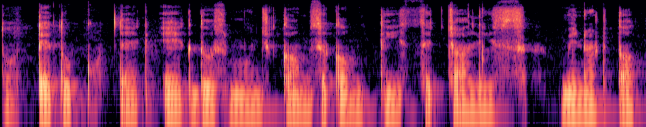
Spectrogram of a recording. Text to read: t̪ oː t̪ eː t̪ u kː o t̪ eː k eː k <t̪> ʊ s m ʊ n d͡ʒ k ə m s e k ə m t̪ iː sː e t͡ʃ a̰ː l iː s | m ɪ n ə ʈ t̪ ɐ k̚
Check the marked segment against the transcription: incorrect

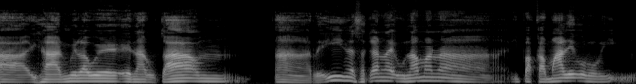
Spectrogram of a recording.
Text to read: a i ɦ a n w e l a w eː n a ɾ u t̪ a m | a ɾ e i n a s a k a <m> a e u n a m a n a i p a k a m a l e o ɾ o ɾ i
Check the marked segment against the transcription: incorrect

